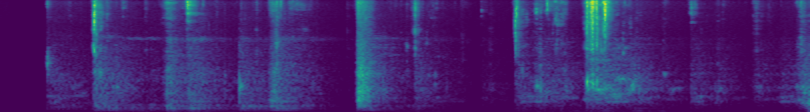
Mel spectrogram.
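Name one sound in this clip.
A woman crunches on fresh raw vegetables.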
